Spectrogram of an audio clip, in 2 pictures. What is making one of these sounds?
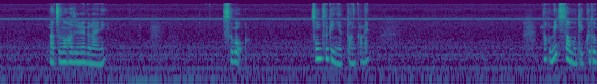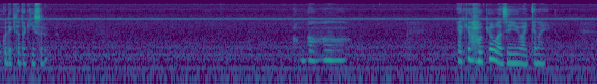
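A young woman speaks softly in short bursts, close up.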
